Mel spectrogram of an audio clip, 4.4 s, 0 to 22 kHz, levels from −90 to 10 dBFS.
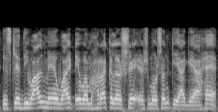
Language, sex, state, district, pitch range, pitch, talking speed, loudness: Hindi, male, Jharkhand, Ranchi, 150-165 Hz, 155 Hz, 165 wpm, -11 LUFS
